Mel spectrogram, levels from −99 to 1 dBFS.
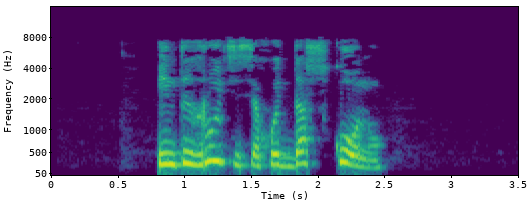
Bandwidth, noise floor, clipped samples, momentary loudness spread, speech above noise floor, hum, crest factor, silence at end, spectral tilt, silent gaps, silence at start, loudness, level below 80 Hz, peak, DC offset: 8 kHz; -88 dBFS; under 0.1%; 6 LU; 75 dB; none; 16 dB; 1.05 s; -5 dB/octave; none; 0.8 s; -13 LUFS; -56 dBFS; 0 dBFS; under 0.1%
